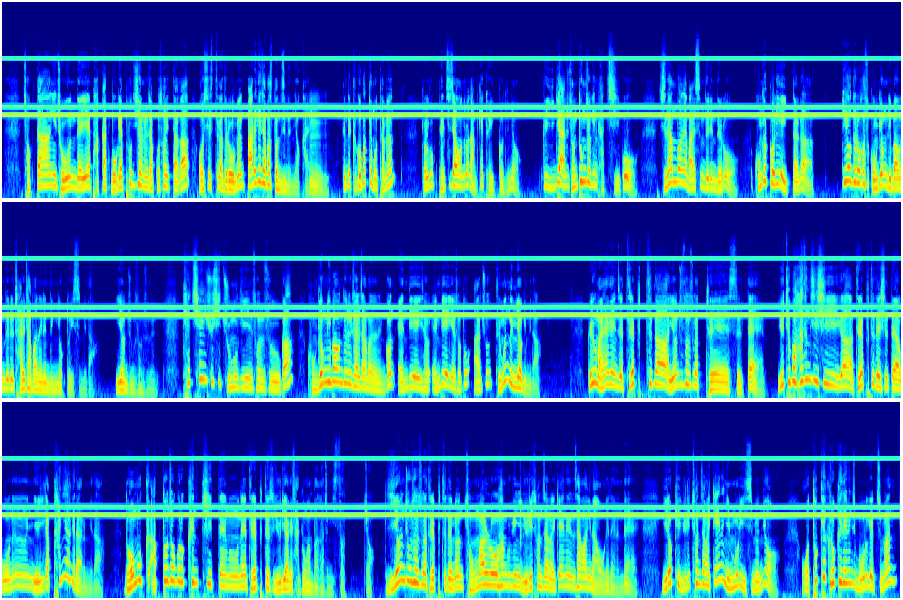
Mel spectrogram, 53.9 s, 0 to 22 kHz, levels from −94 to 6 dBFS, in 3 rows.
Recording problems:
muffled; slightly; fading above 3 kHz
high-pitched whine; loud; throughout; 2.5 kHz, 6 dB below the speech

